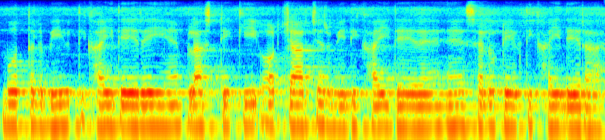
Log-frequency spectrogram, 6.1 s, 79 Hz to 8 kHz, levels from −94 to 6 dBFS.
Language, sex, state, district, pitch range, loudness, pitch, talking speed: Hindi, male, Himachal Pradesh, Shimla, 120-125 Hz, -16 LUFS, 125 Hz, 210 wpm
